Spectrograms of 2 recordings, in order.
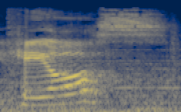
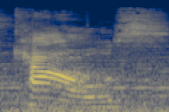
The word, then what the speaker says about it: chaos: super thick accent and he can't say chaos he says cows like a cow and a pasture cow for chaos now i found my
